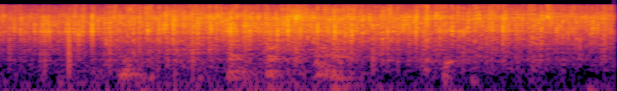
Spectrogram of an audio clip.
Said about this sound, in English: So the sound of the sizzle is completely different. Like the quality is because now it's just fat. There's no water left. Yeah. And that's just oil.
